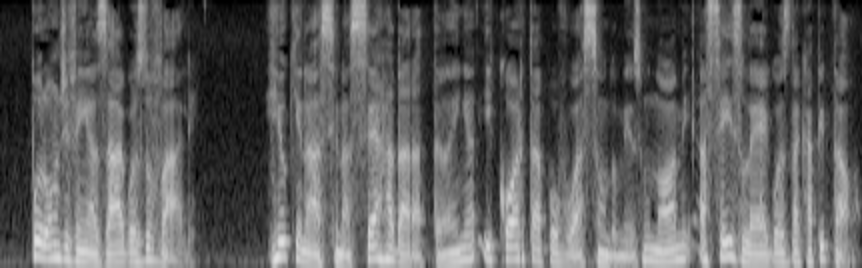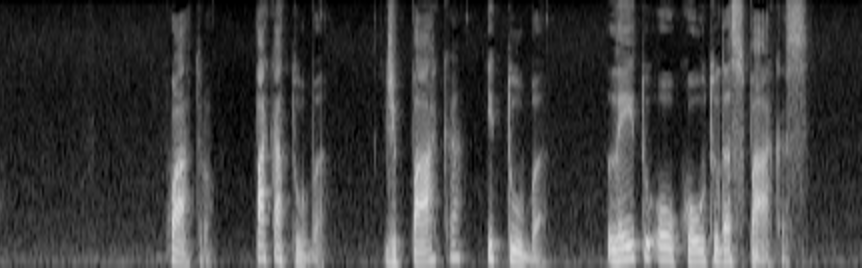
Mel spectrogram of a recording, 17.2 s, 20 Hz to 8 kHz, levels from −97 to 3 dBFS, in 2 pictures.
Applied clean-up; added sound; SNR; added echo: none; none; none; none.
